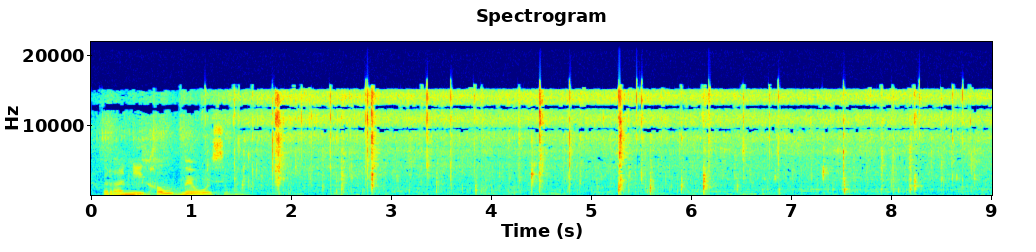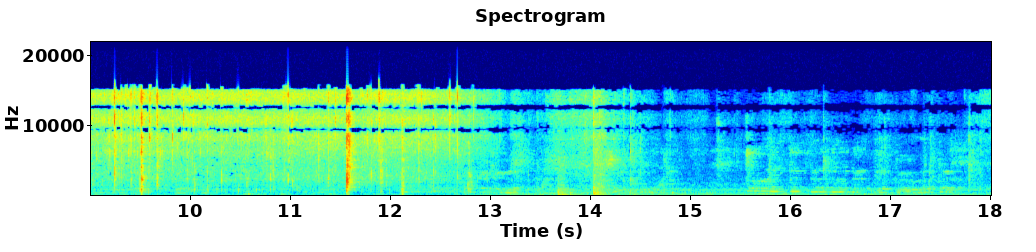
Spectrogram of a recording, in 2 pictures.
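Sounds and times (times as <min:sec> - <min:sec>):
eggs sizzling in a pan: 0:00.0 - 0:13.0
sharp pops and crackles: 0:01.5 - 0:12.3.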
